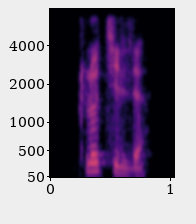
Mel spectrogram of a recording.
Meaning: a female given name from the Germanic languages, best known for Saint Clotilde, a sixth century queen
- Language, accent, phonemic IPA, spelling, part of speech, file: French, France, /klɔ.tild/, Clotilde, proper noun, LL-Q150 (fra)-Clotilde.wav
